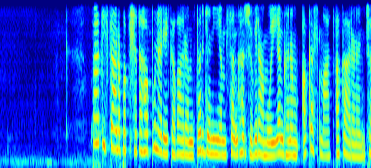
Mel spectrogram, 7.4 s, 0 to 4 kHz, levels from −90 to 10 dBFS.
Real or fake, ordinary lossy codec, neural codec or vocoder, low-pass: fake; none; codec, 16 kHz, 2 kbps, X-Codec, HuBERT features, trained on balanced general audio; 3.6 kHz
